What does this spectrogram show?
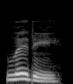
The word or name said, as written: lydie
